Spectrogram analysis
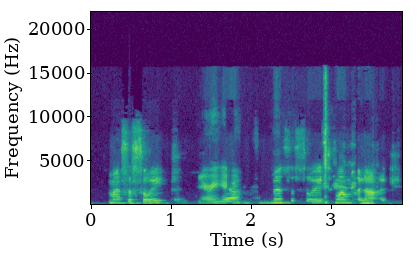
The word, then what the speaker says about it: Massasoit: Well, I don't speak Wampanoag, but I've always pronounced it Massasoit. Massasoit?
